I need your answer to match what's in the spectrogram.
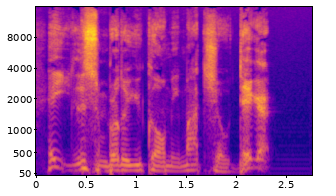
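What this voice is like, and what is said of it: Macho Man impression. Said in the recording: “good my macho impression”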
